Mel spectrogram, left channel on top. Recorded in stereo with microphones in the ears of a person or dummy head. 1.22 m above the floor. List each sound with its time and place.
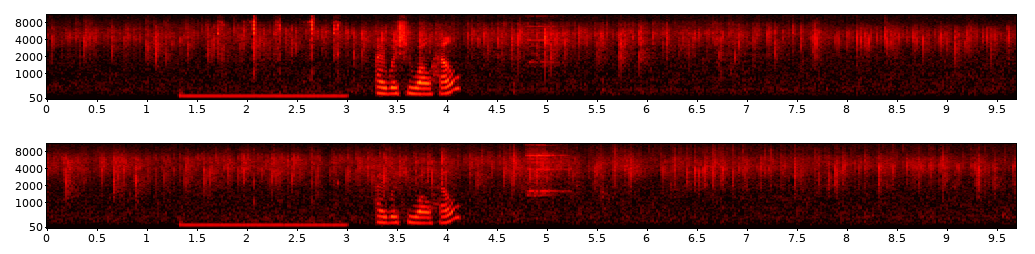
1.3 s scissors: 80° left
3.3 s a woman speaking: 55° left (ahead or behind)
4.8 s a doorbell: 45° right (ahead or behind)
